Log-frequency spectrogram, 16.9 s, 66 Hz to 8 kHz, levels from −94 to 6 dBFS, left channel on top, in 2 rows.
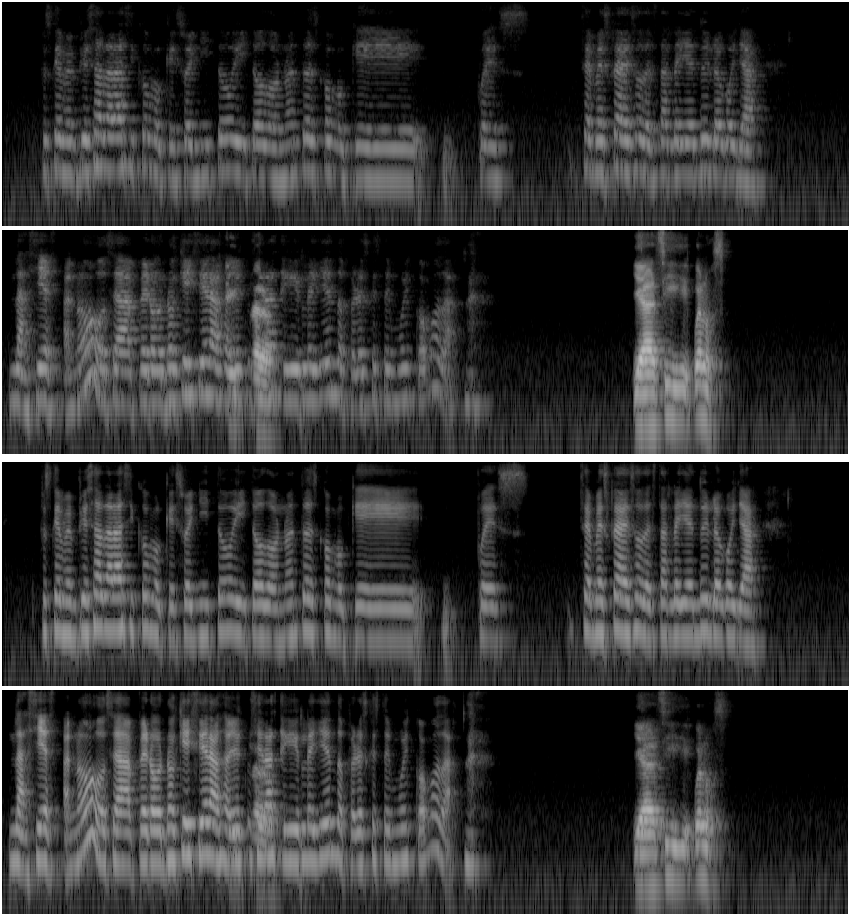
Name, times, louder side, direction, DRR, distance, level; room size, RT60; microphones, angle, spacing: voice 1, 0.4-4.2 4.8-5.2 5.8-7.5 8.5-13.3, right 6 dB, 85° right, 12 dB, 0.4 m, -40 dB
voice 2, 10.7-11.2 14.8-15.7, left 5 dB, 50° left, 11 dB, 0.3 m, -31 dB
4.6 x 2.5 x 2.3 m, 0.34 s
head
